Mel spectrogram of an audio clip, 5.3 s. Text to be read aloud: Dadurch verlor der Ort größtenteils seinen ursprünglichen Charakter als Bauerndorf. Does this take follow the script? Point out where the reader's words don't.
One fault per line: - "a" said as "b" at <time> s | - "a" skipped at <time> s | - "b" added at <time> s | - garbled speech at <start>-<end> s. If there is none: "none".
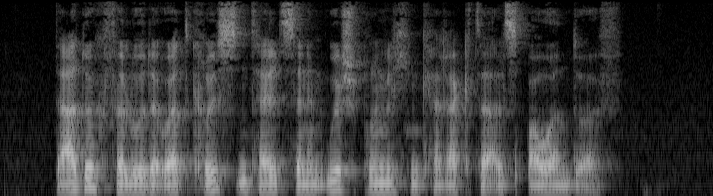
none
